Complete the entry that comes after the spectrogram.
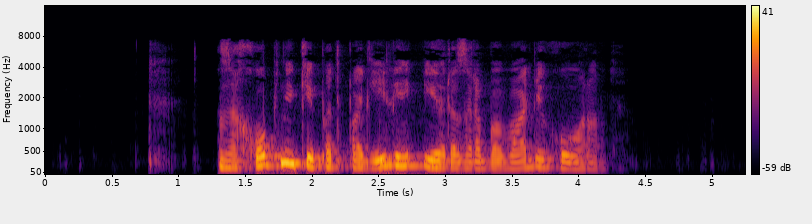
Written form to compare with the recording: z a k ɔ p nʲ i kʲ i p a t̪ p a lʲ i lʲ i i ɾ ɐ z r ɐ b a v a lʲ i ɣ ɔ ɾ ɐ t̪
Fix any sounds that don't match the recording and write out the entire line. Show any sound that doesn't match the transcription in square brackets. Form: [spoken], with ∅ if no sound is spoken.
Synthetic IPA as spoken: z a [x] ɔ p nʲ i kʲ i p [ɐ] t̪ p a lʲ i lʲ i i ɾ ɐ z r ɐ b a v a lʲ i ɣ ɔ ɾ ɐ t̪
